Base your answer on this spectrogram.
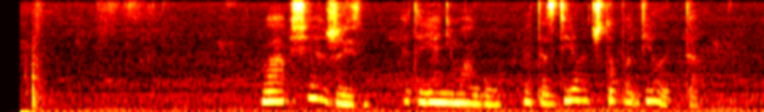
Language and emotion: Russian, sad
